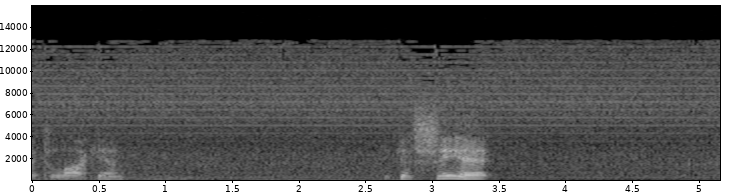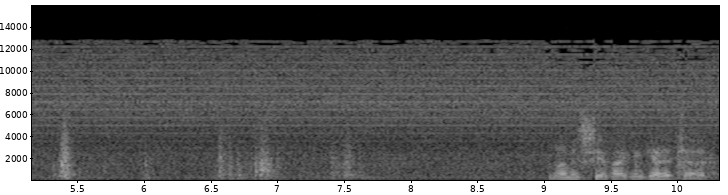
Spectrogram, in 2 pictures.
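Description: An electronic tone warbles up and down in short bursts.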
